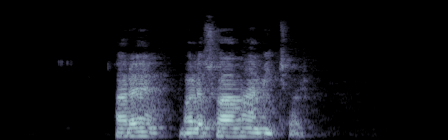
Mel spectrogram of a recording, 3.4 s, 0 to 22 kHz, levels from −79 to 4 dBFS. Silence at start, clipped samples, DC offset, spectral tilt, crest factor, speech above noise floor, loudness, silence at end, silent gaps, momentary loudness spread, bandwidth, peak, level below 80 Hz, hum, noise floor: 0.85 s; under 0.1%; under 0.1%; -5.5 dB/octave; 20 dB; 61 dB; -20 LUFS; 1.05 s; none; 14 LU; 14 kHz; -2 dBFS; -64 dBFS; none; -80 dBFS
